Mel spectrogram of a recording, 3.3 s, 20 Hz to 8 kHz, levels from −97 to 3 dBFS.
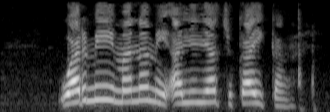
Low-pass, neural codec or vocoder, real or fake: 7.2 kHz; none; real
